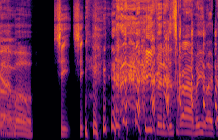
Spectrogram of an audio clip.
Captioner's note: all laughing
